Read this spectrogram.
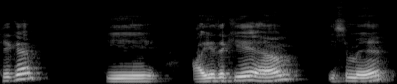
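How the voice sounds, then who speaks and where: Teacher drilling words in a bright voice. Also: male voice, on the high side, lively intonation. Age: middle-aged. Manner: drills and spells words slowly, repeating each form. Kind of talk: lesson on English verb forms.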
